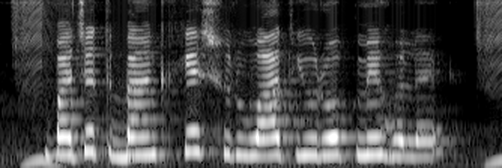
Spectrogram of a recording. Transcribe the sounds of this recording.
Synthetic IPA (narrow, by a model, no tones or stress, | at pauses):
bəd͡ʒət̪bɛ̃ːŋkːeʃʊɾuaːt̪juːɾoːpmẽɦoləː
